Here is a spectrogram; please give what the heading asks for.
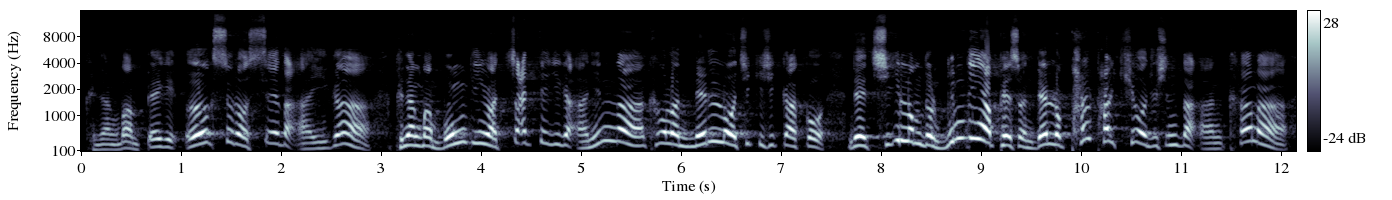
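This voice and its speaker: A man's voice: very high voice, very animated, normal speed, few pauses, voice pushed up. Man doing a blunt Gyeongsang countryman. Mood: boastful. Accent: Gyeongsang dialect. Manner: gruff, emphatic tag questions. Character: blunt Gyeongsang countryman boasting of his shepherd.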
